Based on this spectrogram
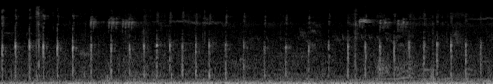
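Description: A European robin calls outdoors on a small dairy farm in Seine-Maritime. Its calls are many quick, sharp ticking notes repeated in an irregular stream over a steady low background rumble.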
